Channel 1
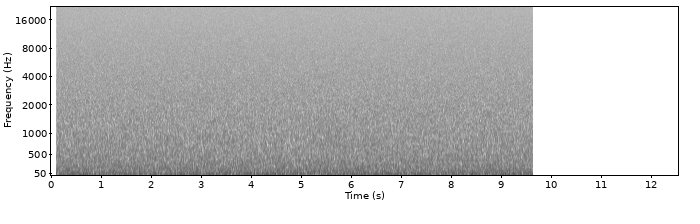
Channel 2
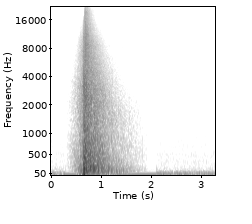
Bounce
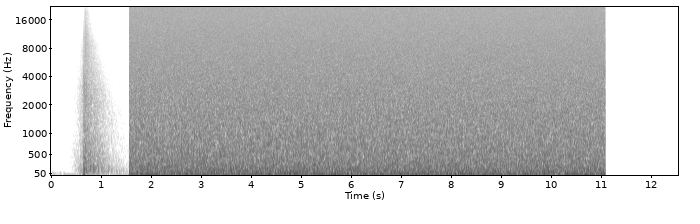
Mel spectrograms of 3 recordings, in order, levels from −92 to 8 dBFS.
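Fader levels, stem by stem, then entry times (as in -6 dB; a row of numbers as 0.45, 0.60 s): +1.5, -15.5 dB; 1.45, 0.00 s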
